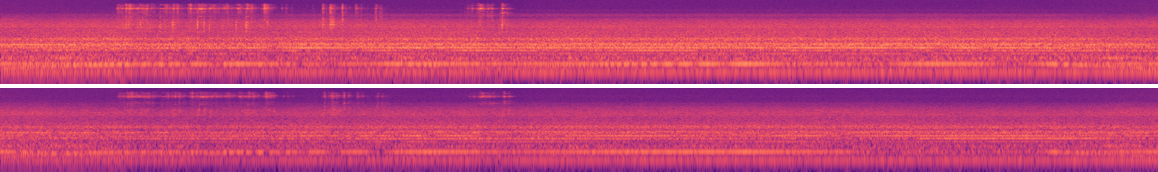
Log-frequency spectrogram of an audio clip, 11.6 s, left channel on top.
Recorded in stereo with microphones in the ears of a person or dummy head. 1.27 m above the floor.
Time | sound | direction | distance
1.2 | keys jangling | 70° left (ahead or behind) | 3.5 m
